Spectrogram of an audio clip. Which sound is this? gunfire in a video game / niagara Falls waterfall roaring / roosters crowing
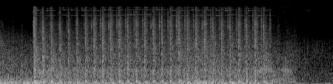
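gunfire in a video game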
